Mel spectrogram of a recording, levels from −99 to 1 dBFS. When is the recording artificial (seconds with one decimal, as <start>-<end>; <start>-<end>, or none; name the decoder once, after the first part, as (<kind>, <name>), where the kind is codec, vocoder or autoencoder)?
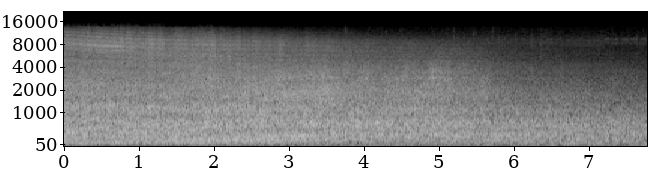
6.6-7.2 (codec, SNAC)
